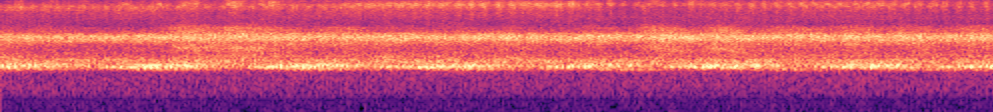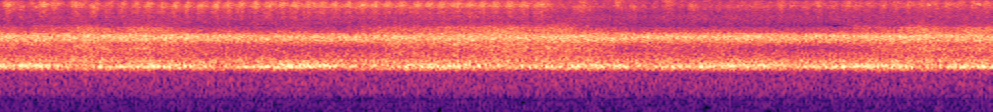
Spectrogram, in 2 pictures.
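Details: A night forest chorus of crickets: soft, continuous high-pitched chirping in several steady layers that hold evenly throughout, with no birds, wind or voices.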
